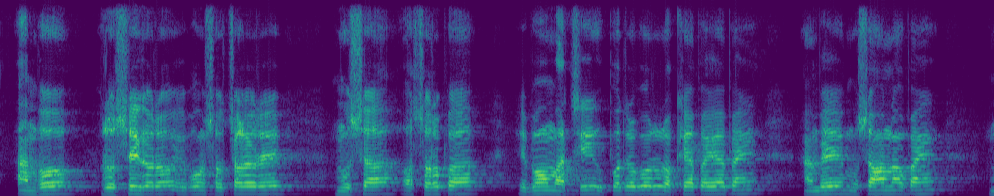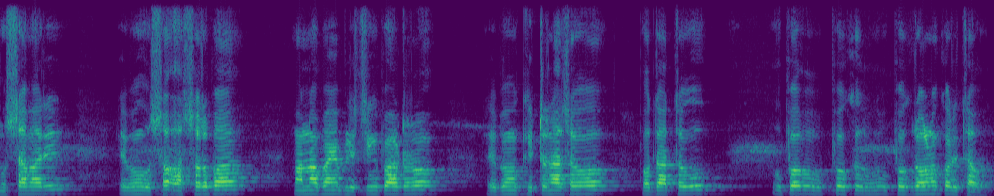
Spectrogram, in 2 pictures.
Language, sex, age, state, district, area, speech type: Odia, male, 45-60, Odisha, Dhenkanal, rural, spontaneous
